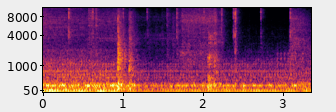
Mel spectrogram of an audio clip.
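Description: Air hisses as bus doors open.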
